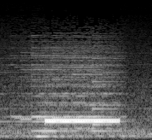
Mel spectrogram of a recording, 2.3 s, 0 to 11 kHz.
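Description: An unanswered phone call in the video game Persona 4 Golden gives a single sustained electronic ring tone, clear and fairly quiet, lasting about a second before cutting off into low background hum.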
